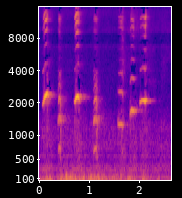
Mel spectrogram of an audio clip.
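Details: Short run of cockatiel whistles, a few clear held notes interspersed with lower, falling chirps, against a soft background murmur of the room.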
